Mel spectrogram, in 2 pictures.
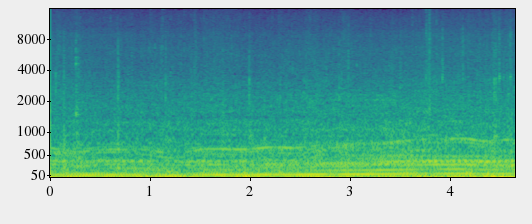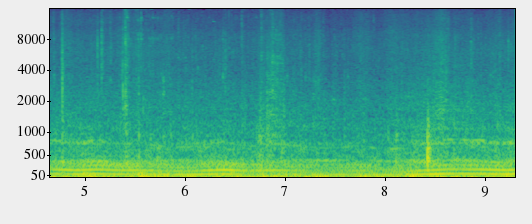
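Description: Jeep TJ's engine running, its pitch wavering slowly up and down, with a few short knocks.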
